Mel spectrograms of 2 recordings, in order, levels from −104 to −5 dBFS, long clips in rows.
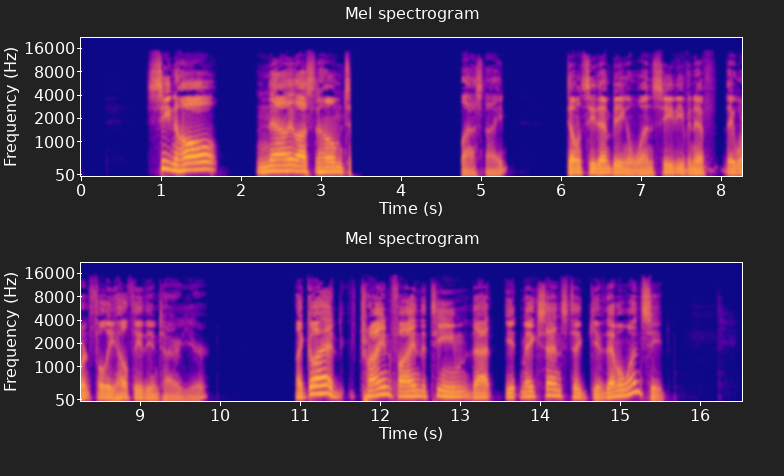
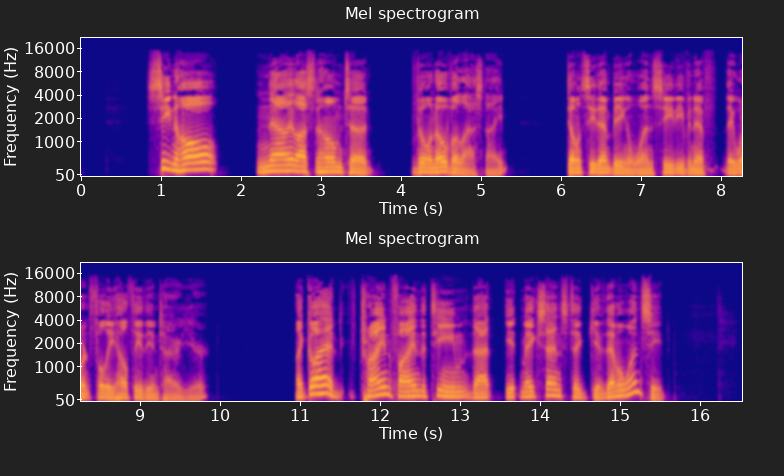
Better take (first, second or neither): second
